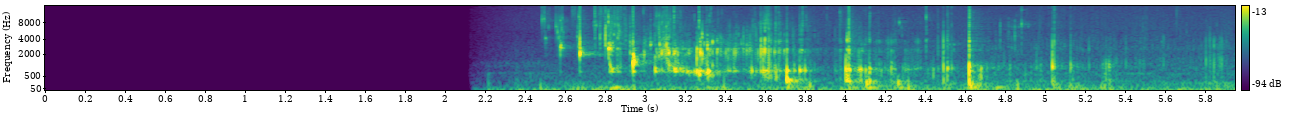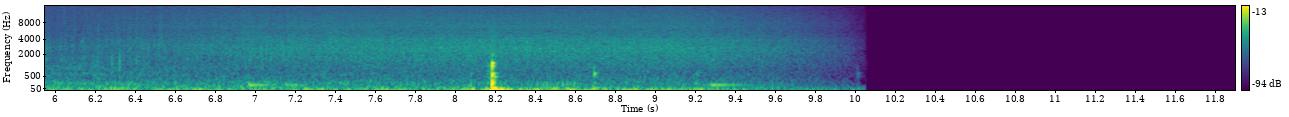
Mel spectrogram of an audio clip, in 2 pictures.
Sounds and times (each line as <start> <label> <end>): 2.5 Pouring beer into the glass 7.7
